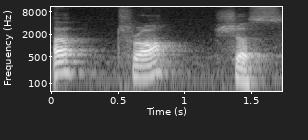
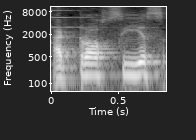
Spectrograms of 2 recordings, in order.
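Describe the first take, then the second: First: The ending is one syllable, like 'shus'. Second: The ending is two syllables, like 'see-us'. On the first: The speaker calls it right. "ನಾವು ಶಸ್" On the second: The speaker calls it wrong. "ಇಲ್ಲ, ಅಟ್ರಾಸಿಯಸ್ ಆಗಲ್ಲ"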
